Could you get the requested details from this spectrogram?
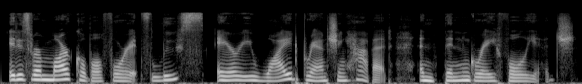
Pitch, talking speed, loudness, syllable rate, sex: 180 Hz, 145 wpm, -19 LUFS, 4.4 syllables/s, female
